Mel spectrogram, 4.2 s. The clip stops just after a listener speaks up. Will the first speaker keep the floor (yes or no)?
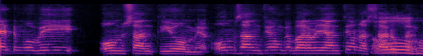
no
